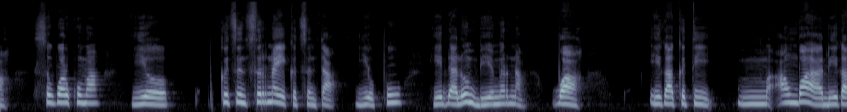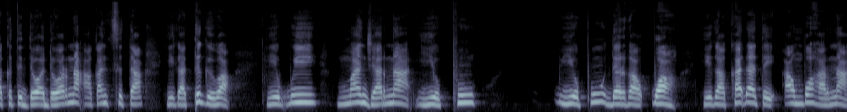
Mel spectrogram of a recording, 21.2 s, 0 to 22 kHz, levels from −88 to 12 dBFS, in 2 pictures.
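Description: No technical faults can be heard anywhere in the signal.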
